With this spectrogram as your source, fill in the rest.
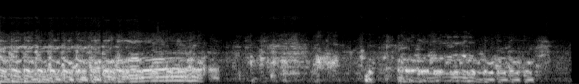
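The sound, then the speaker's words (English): Black bear threat call from a large female aimed at a smaller male: a loud, drawn-out harmonic bawl for about two seconds, then a run of shorter, rough, pulsing vocalizations. “what you're hearing in that audio clip is two black bears. That sound is a threat call that a large female black bear is giving a smaller male black bear.”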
